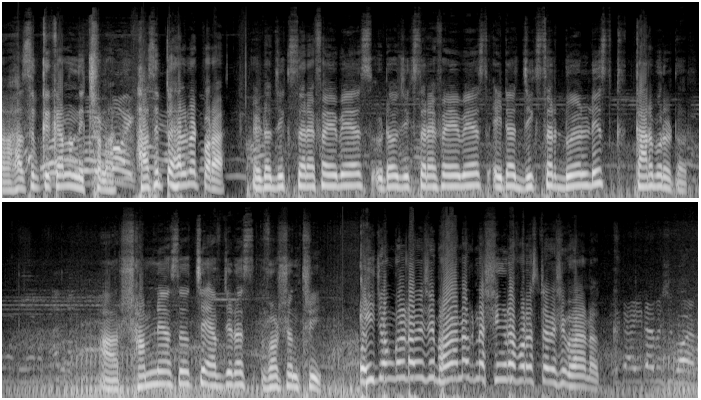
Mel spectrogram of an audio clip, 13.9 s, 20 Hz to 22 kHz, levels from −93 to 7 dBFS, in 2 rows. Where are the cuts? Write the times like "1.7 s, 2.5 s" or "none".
2.4 s, 10.3 s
